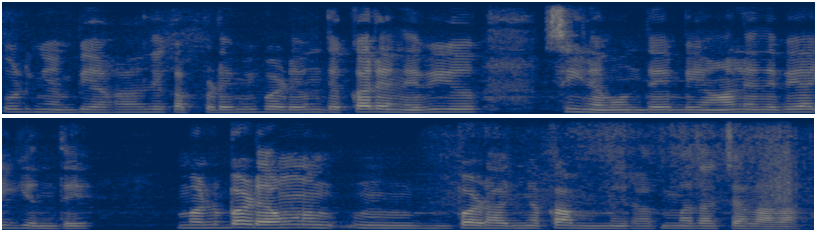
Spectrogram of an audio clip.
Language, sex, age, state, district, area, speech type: Dogri, female, 45-60, Jammu and Kashmir, Samba, rural, spontaneous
